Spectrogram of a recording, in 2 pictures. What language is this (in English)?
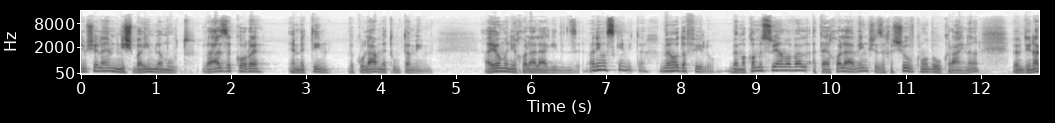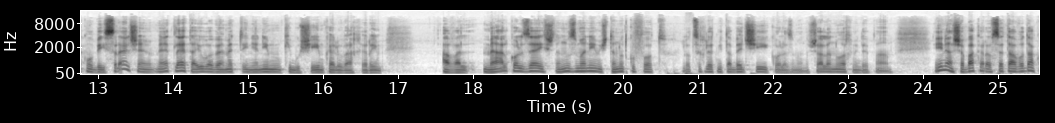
Hebrew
